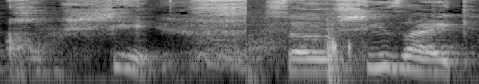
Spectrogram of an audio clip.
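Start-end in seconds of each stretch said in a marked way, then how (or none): 0.0-0.9 muttered curse. Retold or imitated. Realizing she smells of weed.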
